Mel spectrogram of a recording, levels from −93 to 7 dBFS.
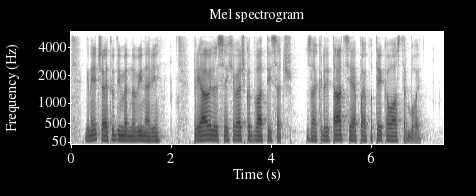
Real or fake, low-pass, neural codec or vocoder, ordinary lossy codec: real; 5.4 kHz; none; none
